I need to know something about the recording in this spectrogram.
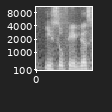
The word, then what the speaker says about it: oesophagus: Spelling के लिए OESOPHAGUS, ओइसोफेगस करके याद रखना, बट इसका प्रोनाउंसिएशन ईसोफेगस बोला जाएगा। तो ये बात आपको ध्यान रखनी है।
